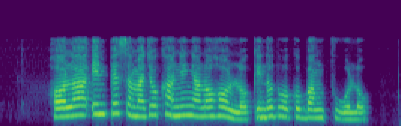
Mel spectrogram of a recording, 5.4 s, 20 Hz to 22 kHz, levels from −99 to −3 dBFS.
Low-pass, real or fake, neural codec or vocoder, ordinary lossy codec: 7.2 kHz; fake; codec, 16 kHz, 0.4 kbps, LongCat-Audio-Codec; none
